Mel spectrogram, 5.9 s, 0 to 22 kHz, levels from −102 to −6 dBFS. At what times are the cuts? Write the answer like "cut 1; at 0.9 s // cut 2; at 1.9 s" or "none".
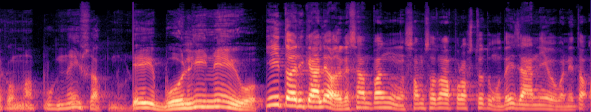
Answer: cut 1; at 1.2 s // cut 2; at 2.6 s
